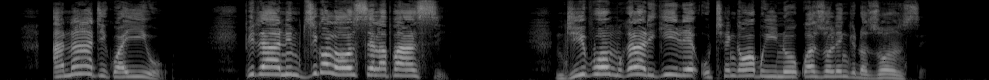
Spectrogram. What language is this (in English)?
Nyanja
